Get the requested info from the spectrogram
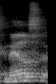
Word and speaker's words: mails: Blijkbaar is mails, uit, wordt uitgesproken als mails.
